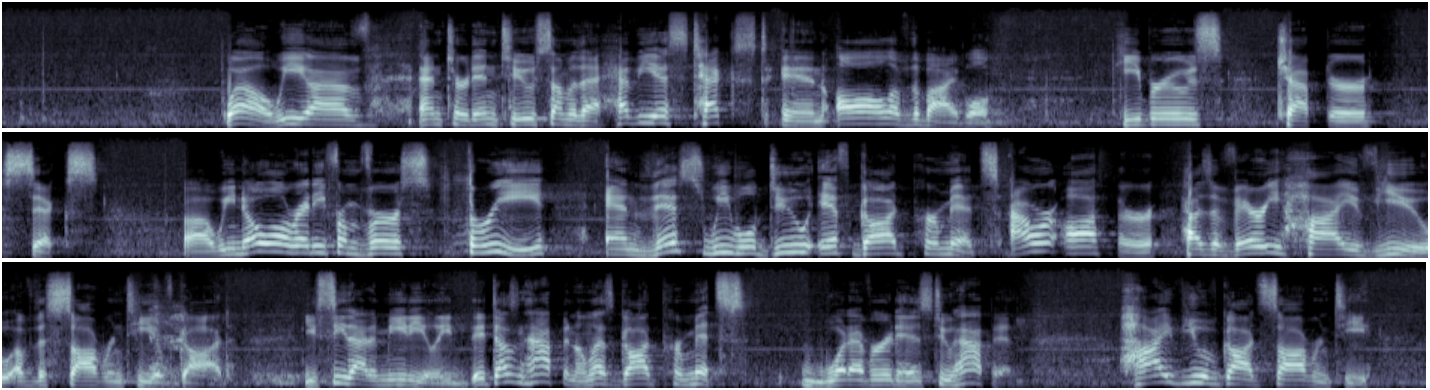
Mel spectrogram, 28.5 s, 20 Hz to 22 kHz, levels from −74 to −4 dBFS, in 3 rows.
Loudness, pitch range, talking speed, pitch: -19 LUFS, 150-200 Hz, 135 wpm, 170 Hz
